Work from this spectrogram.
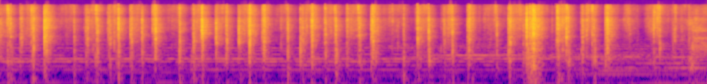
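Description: Tarot oracle cards riffle and snap as a deck is shuffled and a card is drawn, a quick run of crisp papery clicks and flutters, close and fairly quiet.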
